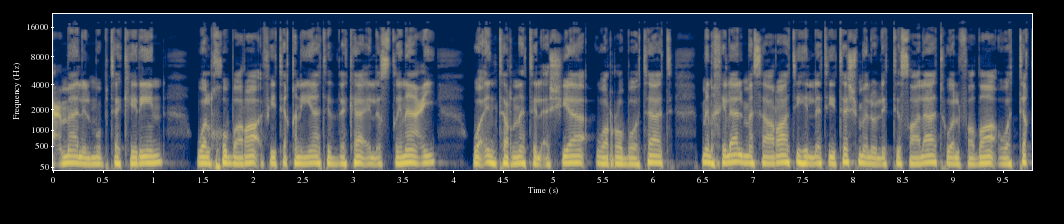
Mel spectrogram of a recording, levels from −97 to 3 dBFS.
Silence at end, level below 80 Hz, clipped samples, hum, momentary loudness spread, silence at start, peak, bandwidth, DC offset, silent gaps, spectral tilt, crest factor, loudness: 0.05 s; -40 dBFS; under 0.1%; none; 4 LU; 0 s; -4 dBFS; 16 kHz; under 0.1%; none; -5.5 dB/octave; 14 dB; -18 LUFS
